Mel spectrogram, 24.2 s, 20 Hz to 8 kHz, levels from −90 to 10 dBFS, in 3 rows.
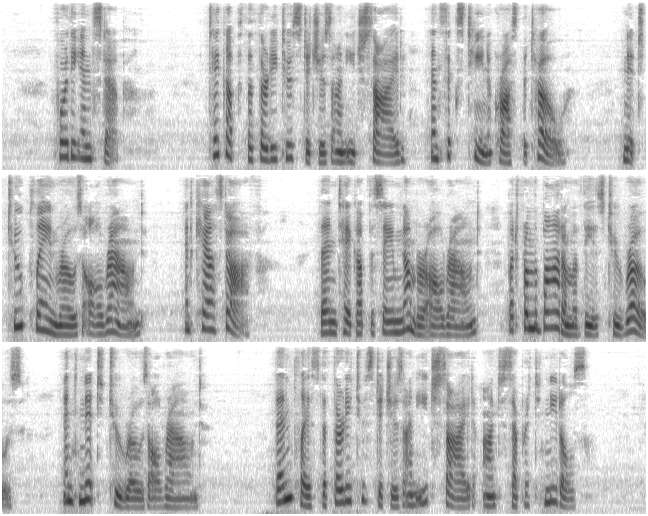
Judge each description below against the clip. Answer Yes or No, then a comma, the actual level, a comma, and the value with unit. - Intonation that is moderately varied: No, wide, 7.8 semitones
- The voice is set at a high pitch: Yes, high, 205 Hz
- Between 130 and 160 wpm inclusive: Yes, average, 145 wpm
